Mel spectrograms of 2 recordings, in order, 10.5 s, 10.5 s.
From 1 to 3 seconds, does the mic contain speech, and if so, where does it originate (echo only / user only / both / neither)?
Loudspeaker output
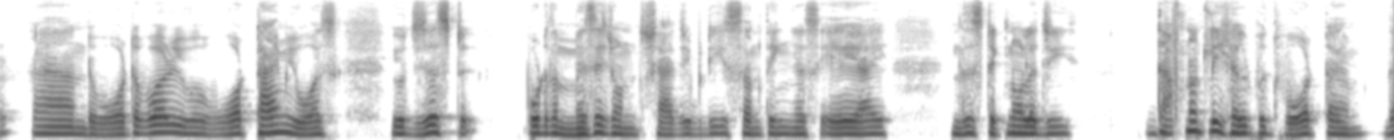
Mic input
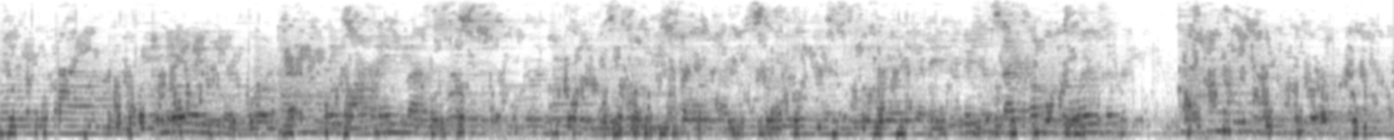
both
